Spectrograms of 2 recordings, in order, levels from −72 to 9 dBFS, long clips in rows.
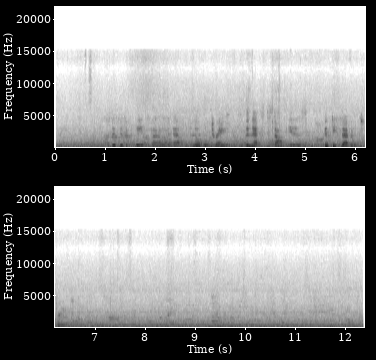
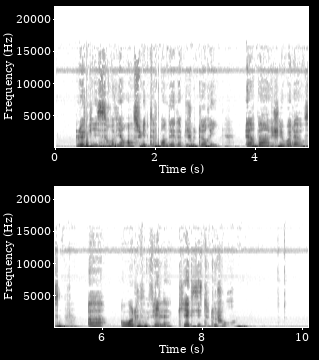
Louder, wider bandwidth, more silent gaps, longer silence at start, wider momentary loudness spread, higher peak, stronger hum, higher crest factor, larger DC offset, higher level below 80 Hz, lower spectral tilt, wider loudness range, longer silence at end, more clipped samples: about the same, -20 LUFS vs -20 LUFS; first, 15.5 kHz vs 13 kHz; neither; second, 0 s vs 0.4 s; second, 9 LU vs 14 LU; about the same, 0 dBFS vs 0 dBFS; neither; first, 20 dB vs 12 dB; neither; second, -60 dBFS vs -16 dBFS; about the same, -5.5 dB/octave vs -5.5 dB/octave; first, 7 LU vs 4 LU; second, 0 s vs 1.2 s; second, under 0.1% vs 0.1%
